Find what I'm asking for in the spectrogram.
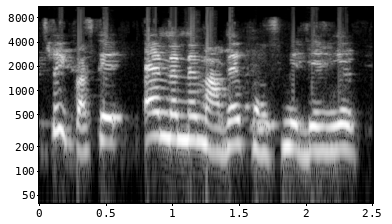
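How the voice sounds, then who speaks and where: A woman's voice: mid-range voice, brisk. A woman speaking on a live stream, rambling and repeating herself as she apologizes with emotion. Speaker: social media livestreamer. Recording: dull lo-fi phone audio.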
